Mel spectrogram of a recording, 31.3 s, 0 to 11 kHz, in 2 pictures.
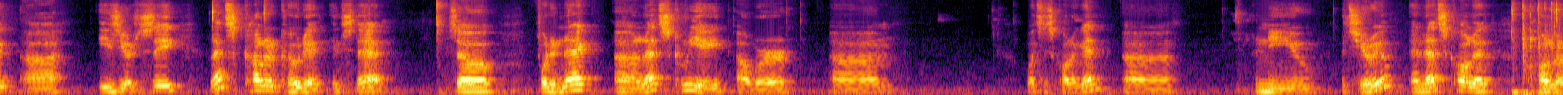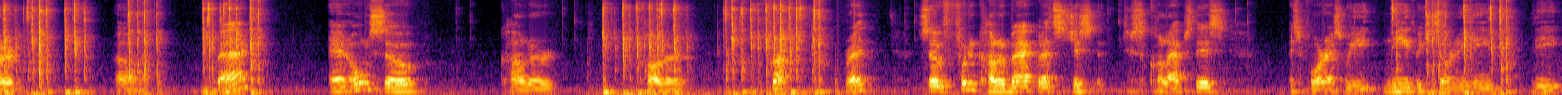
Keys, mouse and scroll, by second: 2.3 alt+click, 2.7 alt+shift+click, 3.0 alt+shift+click, 3.4 alt+shift+click, 3.9-5.7 middle drag, 5.7 click, 6.8-10.1 drag, 10.5-12.2 middle drag, 12.2-15.5 drag, 15.5 l, 17.0 BackSpace, 19.2-22.1 drag, 22.1 l, 24.6 click, 25.6-26.3 scroll down 1, 26.3 click, 26.7-28.2 drag, 30.0 BackSpace.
